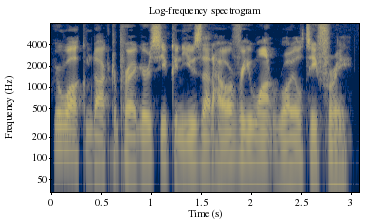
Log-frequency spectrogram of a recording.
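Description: A man's voice: on the low side, fast talker, darkish tone, dry recording, clean studio sound. A man co-hosting a podcast, joking in a playful, casual way. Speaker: podcast co-host. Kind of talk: casual chat.

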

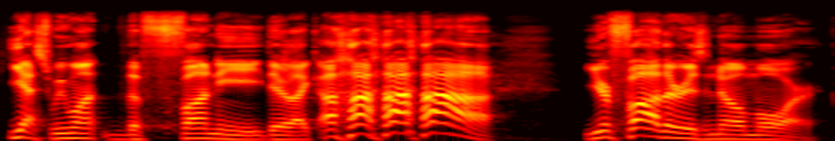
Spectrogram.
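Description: This podcast co-host speaks at a measured pace in a mid-range voice that swings widely in pitch and sounds pushed and bright. He's telling offhand comedic stories, bluntly and with plenty of swearing and exasperation.

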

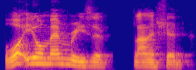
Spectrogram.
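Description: A man's voice: medium pitch, big pitch swings, fast. A man in his twenties hosting a podcast interview, upbeat and chatty. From Wales. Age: 20s. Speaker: podcast host.

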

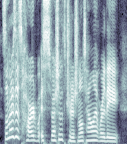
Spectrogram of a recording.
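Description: A woman's voice: fairly high pitch, big pitch swings, rapid-fire, a bit bright, clear, resonant tone, dry recording. A woman in her twenties from California, chatting casually as a podcast guest and filling her talk with "like". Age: 20s. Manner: chatty, filler-heavy with "like". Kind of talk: casual chat.

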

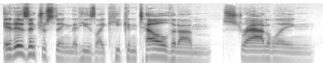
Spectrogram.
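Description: A man's voice: medium pitch, measured pace, clear, resonant tone, no echo. Rambling, self-doubting man. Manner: rambling, self-deprecating, many restarts. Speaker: guest. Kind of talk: candid conversation.

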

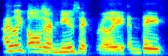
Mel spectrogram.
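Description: A woman singer-songwriter chats easily with an interviewer. She laughs often and fills her sentences with casual fillers. Her voice sits at a middle pitch. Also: normal speed, muffled recording. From Chicago area. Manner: lively, laughs often, uses many fillers.

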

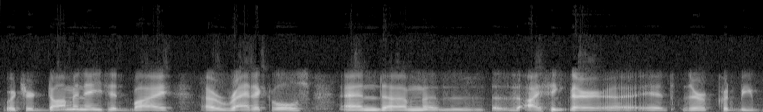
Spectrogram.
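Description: A man speaking as a guest on a radio panel, in a deliberate way with frequent hesitations. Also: on the low side, fairly even intonation, vocal fry. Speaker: guest commentator. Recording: tinny phone line.

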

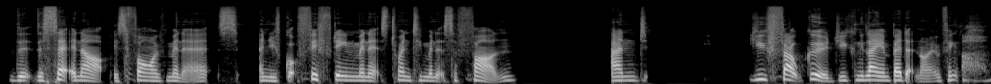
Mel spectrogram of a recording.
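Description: A woman's voice: lowish voice, dry recording, clean studio sound. A young woman, chatting earnestly as a guest in an interview and often restarting her sentences. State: getting emotional. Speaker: podcast guest, parenting hack creator. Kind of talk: casual interview chat.

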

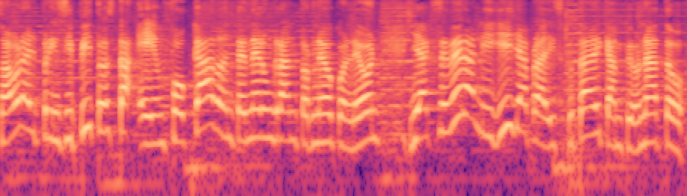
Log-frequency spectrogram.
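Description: A woman presenting sports highlights with brisk, lively commentary. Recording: music underneath.

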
